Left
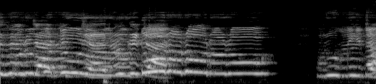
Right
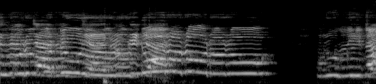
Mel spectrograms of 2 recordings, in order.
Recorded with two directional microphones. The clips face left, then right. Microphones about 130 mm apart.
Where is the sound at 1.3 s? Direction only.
30° left (ahead or behind); by 2.6 s 15° left (ahead or behind).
